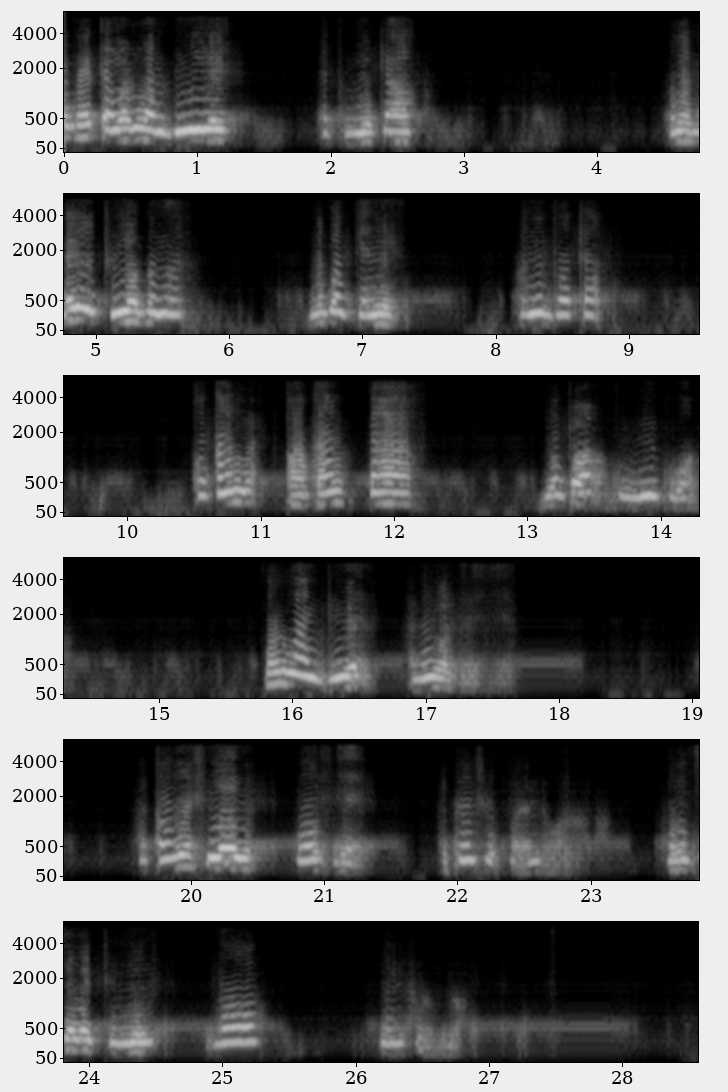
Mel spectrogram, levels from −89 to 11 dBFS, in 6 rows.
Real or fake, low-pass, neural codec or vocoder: fake; 5.4 kHz; codec, 16 kHz, 0.5 kbps, FreqCodec, smaller model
